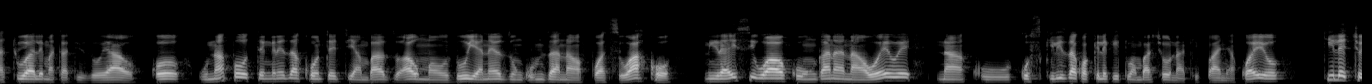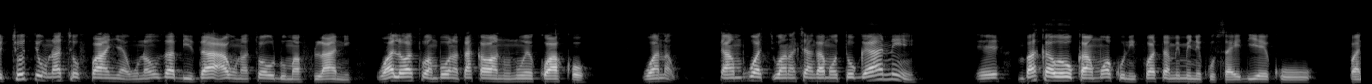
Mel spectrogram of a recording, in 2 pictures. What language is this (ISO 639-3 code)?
swa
